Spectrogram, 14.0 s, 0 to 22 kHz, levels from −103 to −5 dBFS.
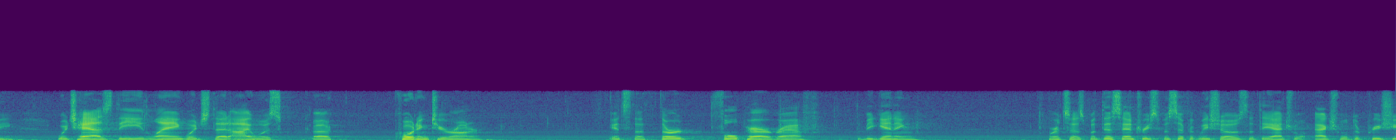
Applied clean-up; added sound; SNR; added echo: none; none; none; none.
